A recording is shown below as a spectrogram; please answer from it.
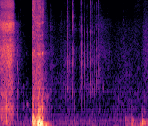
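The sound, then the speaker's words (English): Two harsh coughing bursts from someone choking on food while eating, the second louder, followed by a few faint small clicks and rustles. “okay, so if you heard that, that was me almost. I had to spit up the food that I was eating.”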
